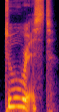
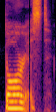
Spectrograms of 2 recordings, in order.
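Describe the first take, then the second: First: The first vowel starts with small rounded lips. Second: The first vowel starts with an open mouth. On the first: The speaker calls it right. "It should be tourist" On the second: The speaker calls it wrong. "it should not be tourist"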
